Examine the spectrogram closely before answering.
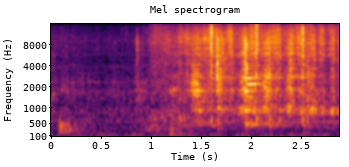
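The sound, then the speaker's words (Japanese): Food is stirred in a pan on a stove over very low heat. Faint scraping and light clinks of a utensil against the pan grow slightly busier in the second half, with no speech. “確かにひたすら混ぜて る、ひたすら混ぜる、でもこれ1個なんでもうすぐできるんですよ”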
